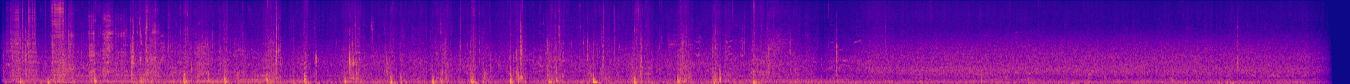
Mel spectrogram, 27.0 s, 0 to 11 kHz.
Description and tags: Footsteps Walking Boot Pontoon to Standstill Faint Aircraft
A selection of short walking boot sounds. Recorded with a Sennheiser MKH416 Shotgun microphone.
water, sfx, boots, pontoon, outdoors, walking, footsteps, foley, walkingboots, atmos, walk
